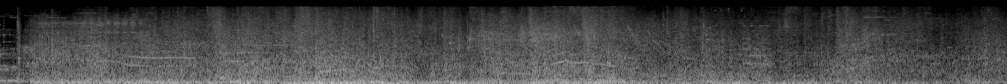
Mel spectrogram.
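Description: Spell effects whoosh and crackle during a fast video game battle.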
